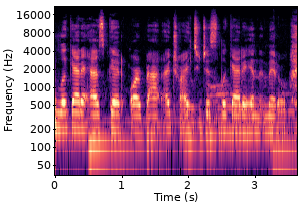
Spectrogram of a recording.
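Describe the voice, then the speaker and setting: A woman with a very deep, low voice speaks at a moderate pace, her pitch swinging very widely over music in the background. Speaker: lifestyle vlogger. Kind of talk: casual monologue. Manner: rambling, loses track; casual, filler-heavy.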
